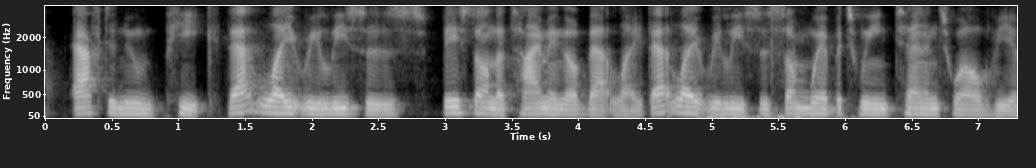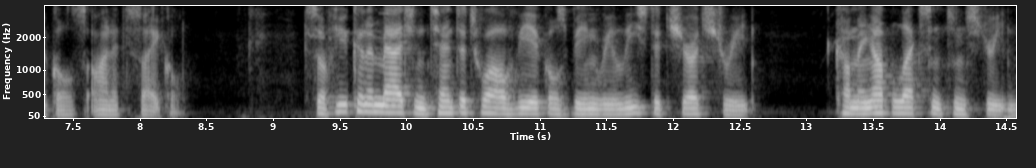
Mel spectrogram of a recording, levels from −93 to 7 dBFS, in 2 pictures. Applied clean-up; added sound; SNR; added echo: neural mask model DeepFilterNet 3.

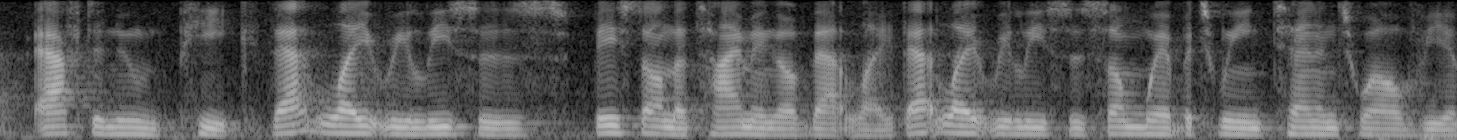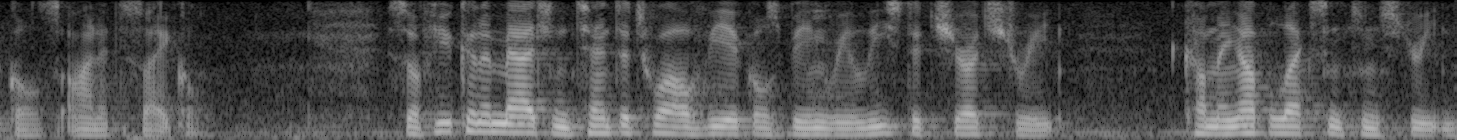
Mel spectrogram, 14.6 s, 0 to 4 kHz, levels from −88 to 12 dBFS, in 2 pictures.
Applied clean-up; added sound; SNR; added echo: none; none; none; none.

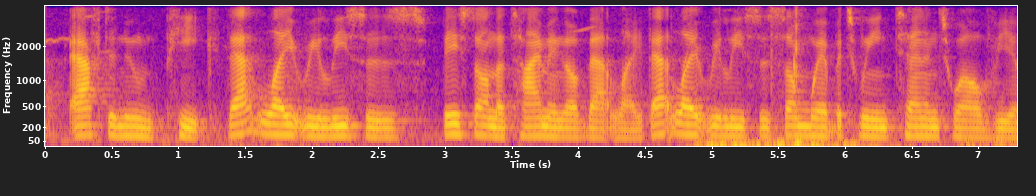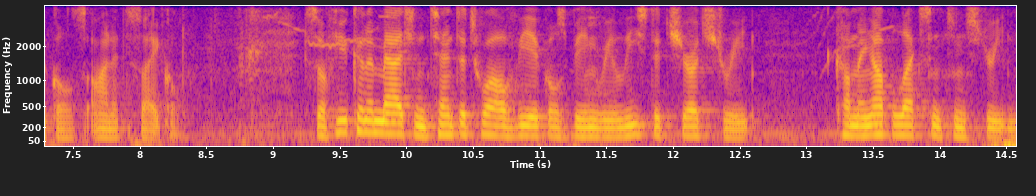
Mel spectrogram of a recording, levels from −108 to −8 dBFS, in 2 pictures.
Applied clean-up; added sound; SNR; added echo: none; Slam; 16 dB; none.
